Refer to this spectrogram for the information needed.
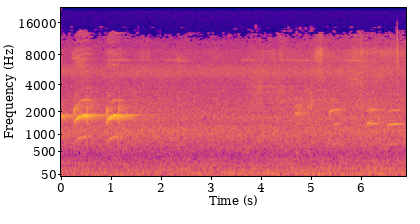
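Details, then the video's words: A Red bird-of-paradise (Paradisaea rubra) gives two loud, ringing, slightly nasal calls in quick succession, then fainter short notes, over a steady low rumble. "Canto del Ave del Paraíso Roja"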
